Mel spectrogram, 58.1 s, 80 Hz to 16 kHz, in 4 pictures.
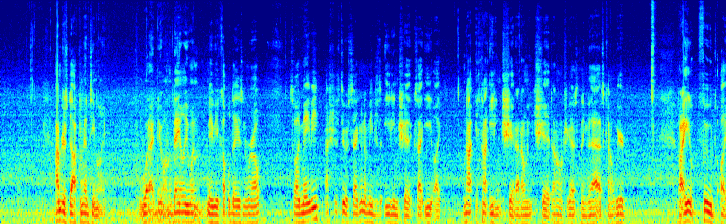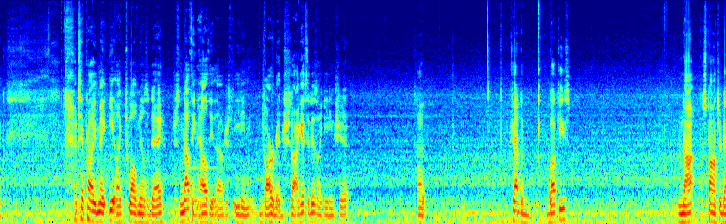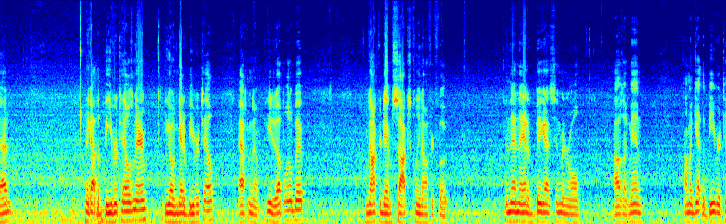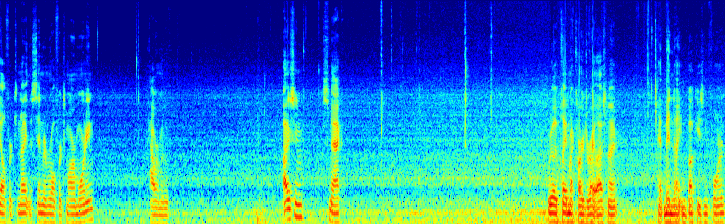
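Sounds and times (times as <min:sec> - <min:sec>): low room hum: 0:00.0 - 0:58.0.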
